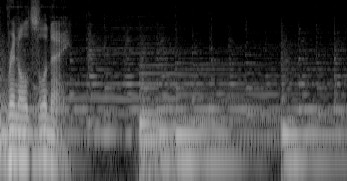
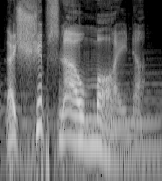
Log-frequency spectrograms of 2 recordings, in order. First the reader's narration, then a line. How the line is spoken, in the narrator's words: Gangplank roared loud enough to be heard over the driving gale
